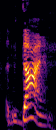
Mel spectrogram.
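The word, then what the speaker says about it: disme: Well, way back in 1792 in the Coinage Act, it was actually spelled D-I-S-M-E, but pronounced dime.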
